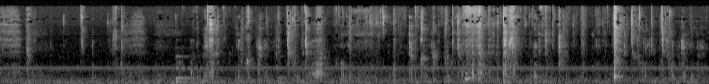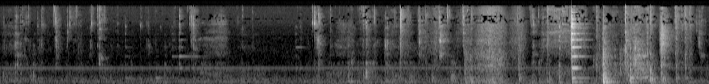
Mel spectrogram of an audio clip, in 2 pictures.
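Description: A person chewing and eating noodles with chopsticks, close up: soft wet mouth noises and many small scattered clicks. Near the end there is a louder stretch of knocks and one short pitched sound.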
